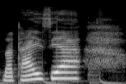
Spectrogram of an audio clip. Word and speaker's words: Nataizya: So Nati or Nat, I just pretty much would love if people just pronounce my whole name as Nataizya.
